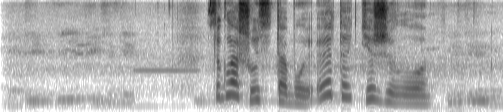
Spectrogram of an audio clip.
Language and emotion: Russian, neutral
